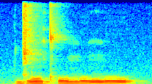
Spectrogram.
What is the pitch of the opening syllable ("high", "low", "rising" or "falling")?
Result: low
